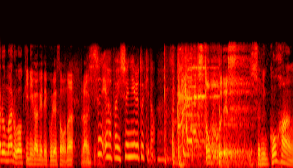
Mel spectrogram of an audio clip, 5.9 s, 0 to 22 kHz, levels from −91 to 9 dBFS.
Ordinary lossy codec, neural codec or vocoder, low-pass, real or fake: Opus, 24 kbps; none; 7.2 kHz; real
